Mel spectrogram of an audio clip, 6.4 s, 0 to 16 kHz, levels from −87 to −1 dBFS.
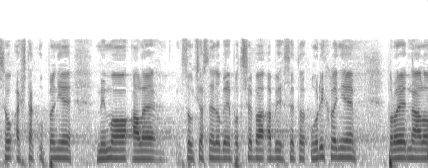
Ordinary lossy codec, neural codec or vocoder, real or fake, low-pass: MP3, 48 kbps; none; real; 7.2 kHz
